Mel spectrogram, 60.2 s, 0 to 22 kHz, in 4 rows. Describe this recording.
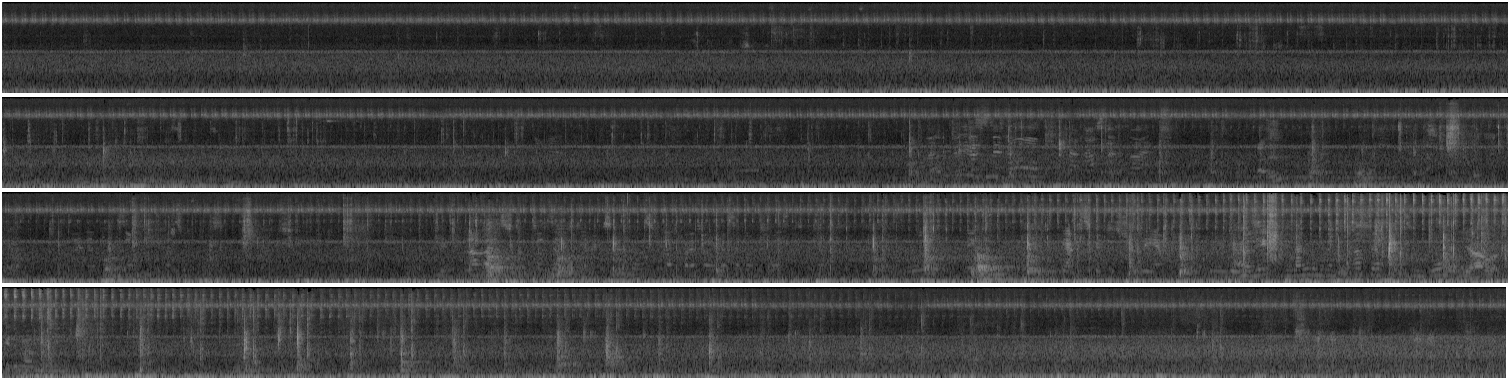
Köln, Mediapark, pedestrian bridge, busy train traffic here all day and night, (Sony PCM D50, Primo EM172)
